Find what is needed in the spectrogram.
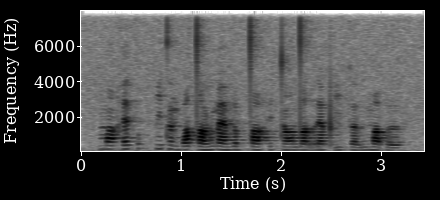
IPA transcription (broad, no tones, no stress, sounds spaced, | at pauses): m ɑ̃ h ɛ k o k p i t̪ œ̃ b y tˤ æ ɳ m æ v ø b tˤ ø h y t œ̃ dˤ ɛ r æ pʼ i k œ v i m ɑ p ɵ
